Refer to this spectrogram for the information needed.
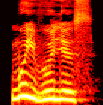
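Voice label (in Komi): "мый выльыс", Komi, female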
